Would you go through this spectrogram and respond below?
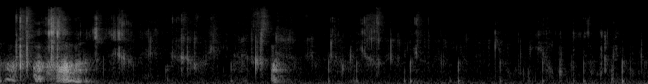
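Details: Shih Tzu eating kibble indoors: crisp crunching and biting clicks, rapid and uneven, loudest in the first second, then lighter steady chewing in a small room.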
